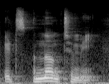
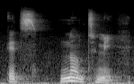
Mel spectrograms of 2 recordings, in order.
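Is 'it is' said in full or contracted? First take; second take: contracted; contracted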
